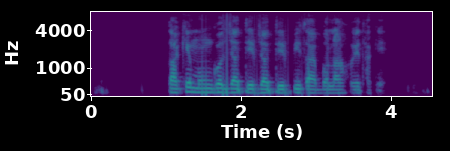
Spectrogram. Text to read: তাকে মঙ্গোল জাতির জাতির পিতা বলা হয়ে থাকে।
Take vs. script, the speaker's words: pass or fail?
pass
